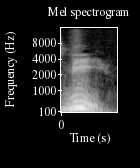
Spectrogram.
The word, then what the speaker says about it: knee: But when you say it, take the silent letter out. Next one is knee.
